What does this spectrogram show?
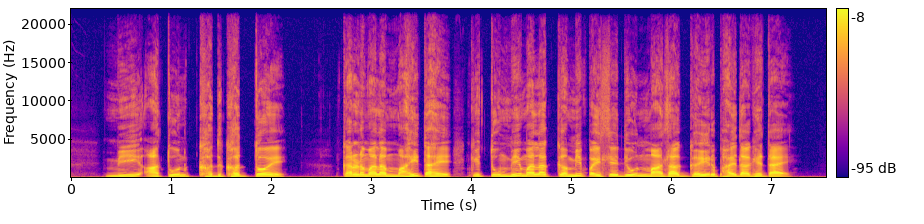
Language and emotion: Marathi, angry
